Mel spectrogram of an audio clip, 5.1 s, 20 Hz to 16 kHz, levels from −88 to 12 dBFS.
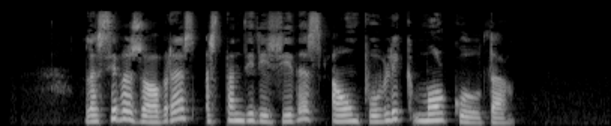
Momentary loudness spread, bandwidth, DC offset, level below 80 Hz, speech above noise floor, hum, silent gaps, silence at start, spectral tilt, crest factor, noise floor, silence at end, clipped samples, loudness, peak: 7 LU; 11.5 kHz; under 0.1%; -74 dBFS; 52 dB; none; none; 0.7 s; -5 dB/octave; 18 dB; -75 dBFS; 0.85 s; under 0.1%; -23 LUFS; -6 dBFS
